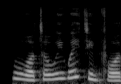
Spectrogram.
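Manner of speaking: plain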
